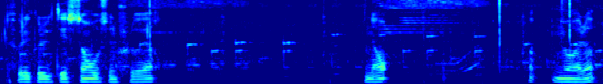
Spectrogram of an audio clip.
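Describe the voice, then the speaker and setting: A man's voice: lowish voice, completely flat delivery, slow pace, dark tone, faint music behind. A man hosting a casual let's play video, chatting to viewers as he plays, with a stuffed-up cold. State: congested with a cold. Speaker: gaming video host.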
